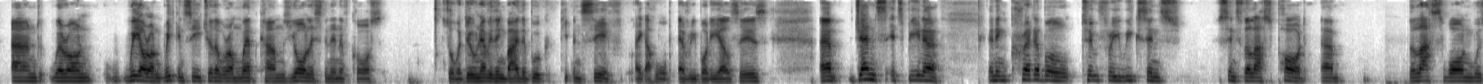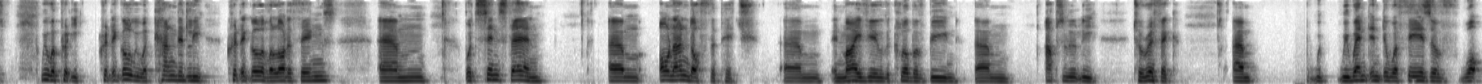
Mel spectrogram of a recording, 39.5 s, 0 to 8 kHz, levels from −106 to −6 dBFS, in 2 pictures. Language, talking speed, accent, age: English, 145 wpm, British, 30-49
